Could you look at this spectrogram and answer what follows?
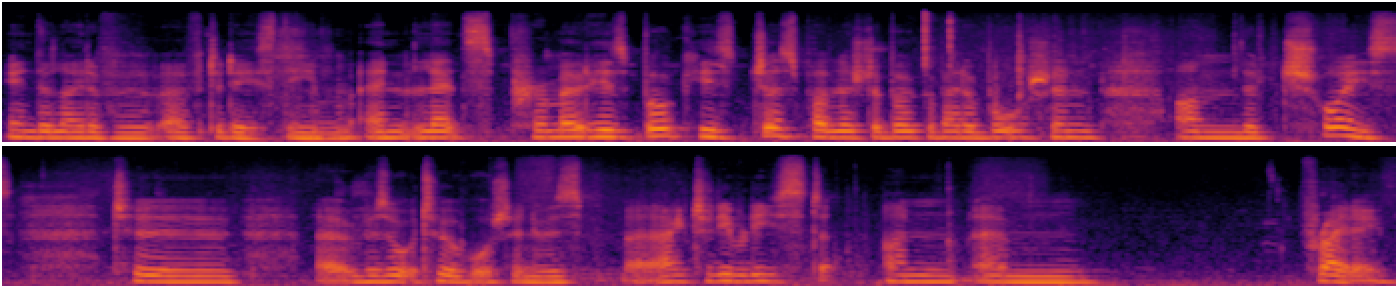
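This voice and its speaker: A woman's voice: lowish voice, little pitch movement, measured pace, gravelly, a little mellow, slight background noise. A woman moderating a conference panel, speaking loosely and often correcting herself mid-sentence. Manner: loose, self-correcting, with frequent restarts. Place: conference room.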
